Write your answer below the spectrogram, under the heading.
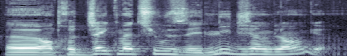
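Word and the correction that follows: Li Jingliang: Jing Liang, Pardon, on va prononcer Tu vas la refaire depuis le début Sur Li Jingyang.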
